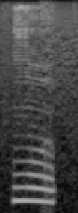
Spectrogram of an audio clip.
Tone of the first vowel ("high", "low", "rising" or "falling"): low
